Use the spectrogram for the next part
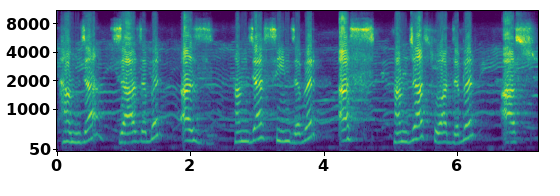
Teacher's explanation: زا، سین اور صاد کو حروف صفیریہ کہتے ہیں، یعنی کہ سٹی والے حروف۔ جب زبان کی نوک اوپر اور نیچے کے دانتوں کے اندرونی کنارے کے قریب آتی ہے تو سٹی جیسی تیز آواز کے ساتھ یہ حروف ادا ہوتے ہیں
